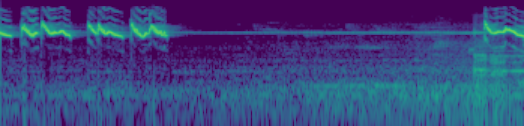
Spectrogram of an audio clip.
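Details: Japanese white-eye giving 'líu đấu' song: three quick, high whistled phrases of twisting up-down notes, then a long quiet gap with a thin steady tone before another high slurred burst begins.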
